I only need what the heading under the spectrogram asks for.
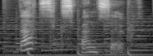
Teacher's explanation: we know that the stress is on the second syllable of expensive so we raise the bar to three and down for the rest of the syllables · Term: shift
